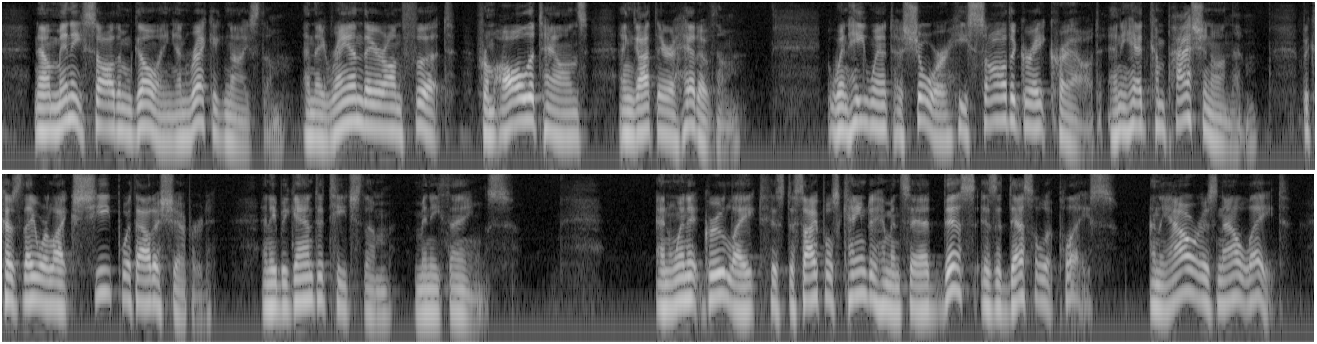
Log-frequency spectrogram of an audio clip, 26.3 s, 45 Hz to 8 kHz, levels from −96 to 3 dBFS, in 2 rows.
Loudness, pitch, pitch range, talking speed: -29 LUFS, 145 Hz, 125-170 Hz, 180 wpm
